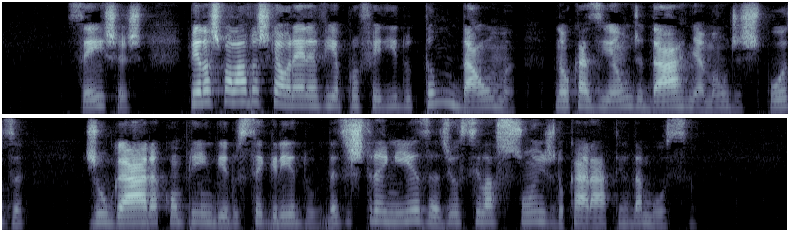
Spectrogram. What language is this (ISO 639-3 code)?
por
